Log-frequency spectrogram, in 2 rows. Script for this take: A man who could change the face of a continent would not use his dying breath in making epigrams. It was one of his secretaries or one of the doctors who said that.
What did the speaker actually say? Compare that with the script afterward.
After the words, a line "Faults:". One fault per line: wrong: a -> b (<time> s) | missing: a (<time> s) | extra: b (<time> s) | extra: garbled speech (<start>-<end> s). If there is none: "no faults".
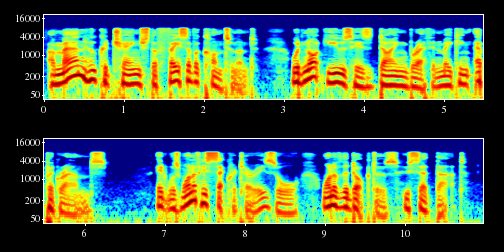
A man who could change the face of a continent would not use his dying breath in making epigrams. It was one of his secretaries or one of the doctors who said that.
Faults:
no faults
